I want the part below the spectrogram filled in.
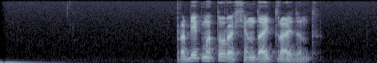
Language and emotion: Russian, neutral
